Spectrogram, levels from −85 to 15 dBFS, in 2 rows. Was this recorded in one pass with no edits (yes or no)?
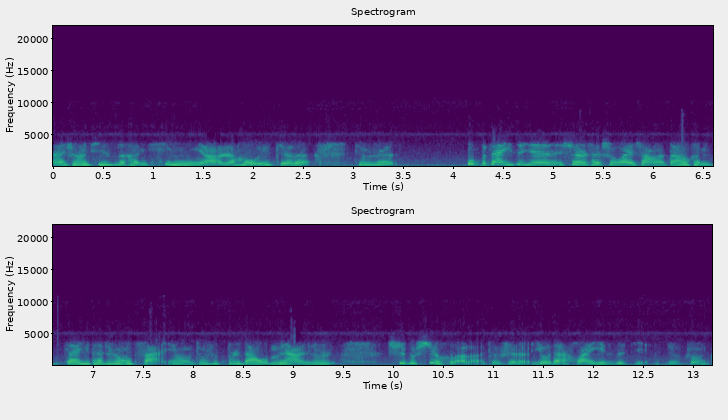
yes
